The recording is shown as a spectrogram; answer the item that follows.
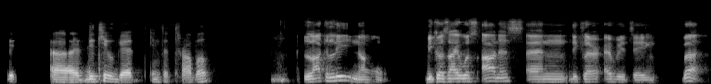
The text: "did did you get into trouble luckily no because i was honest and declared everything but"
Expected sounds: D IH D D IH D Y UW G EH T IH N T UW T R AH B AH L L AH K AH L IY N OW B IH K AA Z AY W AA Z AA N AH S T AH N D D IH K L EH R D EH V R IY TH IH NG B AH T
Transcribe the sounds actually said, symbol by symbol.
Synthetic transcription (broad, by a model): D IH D D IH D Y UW G EH T IH N T UW T R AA B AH L L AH K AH L IY N OW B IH K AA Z AY W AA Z AA N AH S T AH N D D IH K L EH R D EH V R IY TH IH NG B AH T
